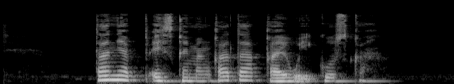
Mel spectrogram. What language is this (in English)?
Puno Quechua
